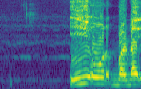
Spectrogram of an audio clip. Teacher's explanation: इ और बड़ा इ का उच्चारण स्थान क्या है? ये तालु से बोले जाते हैं।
